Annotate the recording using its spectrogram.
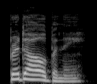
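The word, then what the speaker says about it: Breadalbane: w bowls b-r-e-a-d-a-l-b-a-n-e bridal bany accent on second syllable b r o u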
